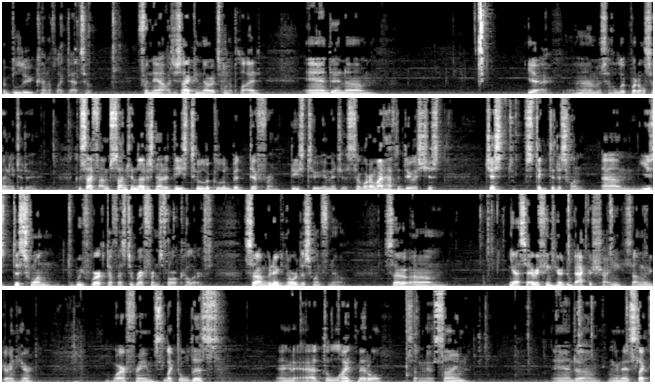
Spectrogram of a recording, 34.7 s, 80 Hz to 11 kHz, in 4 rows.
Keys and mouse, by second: 4.0 z, 9.5 middle click, 11.2 middle click, 13.3 z, 14.1 z, 16.2 z, 19.0 z, 24.0 z, 25.3 Tab, 27.0 z, 27.7 b, 30.1-31.7 drag, 31.8 z, 32.0 a, 32.4 z, 32.7 z, 34.2 Tab.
